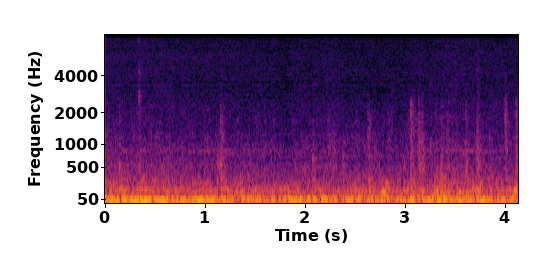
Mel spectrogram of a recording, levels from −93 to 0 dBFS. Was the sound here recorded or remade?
remade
